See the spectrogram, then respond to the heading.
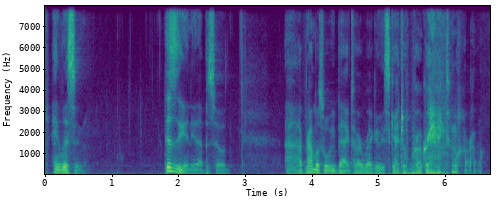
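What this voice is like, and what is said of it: Raspy voice. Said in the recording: “Why am I back to the raspy voice? It's so strange.”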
